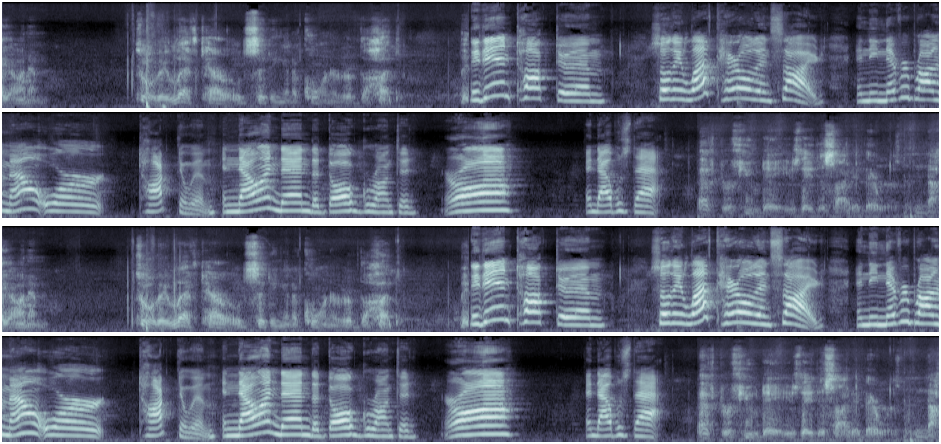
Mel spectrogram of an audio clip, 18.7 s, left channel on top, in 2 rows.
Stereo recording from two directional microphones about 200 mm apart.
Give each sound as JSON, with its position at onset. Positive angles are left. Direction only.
{"t": 0.0, "sound": "a sound", "side_deg": -40}
{"t": 1.3, "sound": "a sound", "side_deg": -25}
{"t": 2.0, "sound": "speech", "side_deg": -15}
{"t": 4.5, "sound": "a woman's voice", "side_deg": 0}
{"t": 10.7, "sound": "a woman's voice", "side_deg": -10}
{"t": 16.3, "sound": "a man's voice", "side_deg": -35}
